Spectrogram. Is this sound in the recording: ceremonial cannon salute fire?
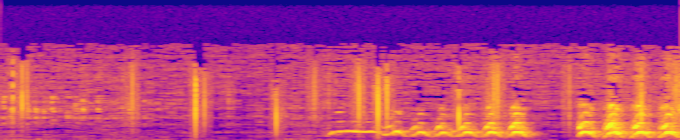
no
